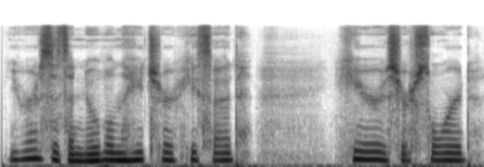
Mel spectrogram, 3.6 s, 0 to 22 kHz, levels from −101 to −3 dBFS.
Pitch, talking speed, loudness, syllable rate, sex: 175 Hz, 180 wpm, -15 LUFS, 4.7 syllables/s, female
